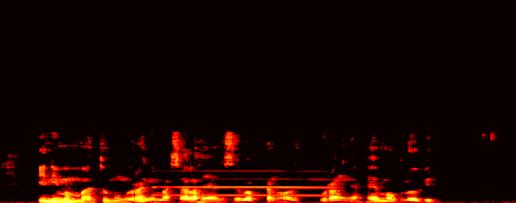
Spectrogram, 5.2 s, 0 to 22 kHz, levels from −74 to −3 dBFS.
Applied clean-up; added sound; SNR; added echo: none; Wind instrument, woodwind instrument; 19 dB; none.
